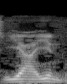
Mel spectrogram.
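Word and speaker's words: yayin (יין): You see, in Hebrew, the word for wine is yayin. It's pronounced yayin. Y-A-Y-I-N.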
